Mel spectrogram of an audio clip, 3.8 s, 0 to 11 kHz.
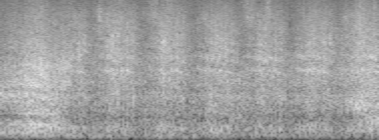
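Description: Class 43 diesel trains run past a level crossing in South Yorkshire, a loud, close, continuous rumble and roar with rhythmic wheel clatter over the rails and no talk.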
